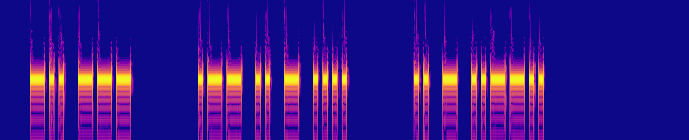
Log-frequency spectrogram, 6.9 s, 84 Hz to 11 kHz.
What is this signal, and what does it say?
Morse code, heard as a keyed tone, about 25 wpm, 700 Hz. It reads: DO WITH IT?
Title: 2x Word-Spacing - Sentences from Top 100 Words - 25wpm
